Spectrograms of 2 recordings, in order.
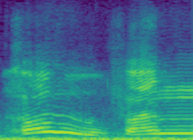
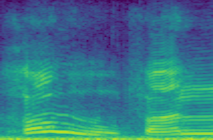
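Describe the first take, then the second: Both takes have the same delivery.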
